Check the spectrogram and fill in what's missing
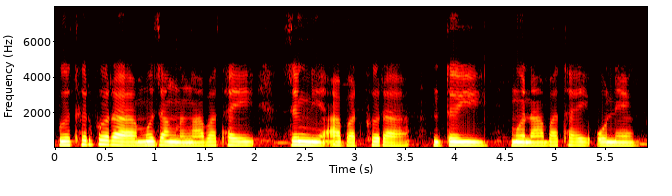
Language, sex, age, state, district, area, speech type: Bodo, female, 18-30, Assam, Baksa, rural, spontaneous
